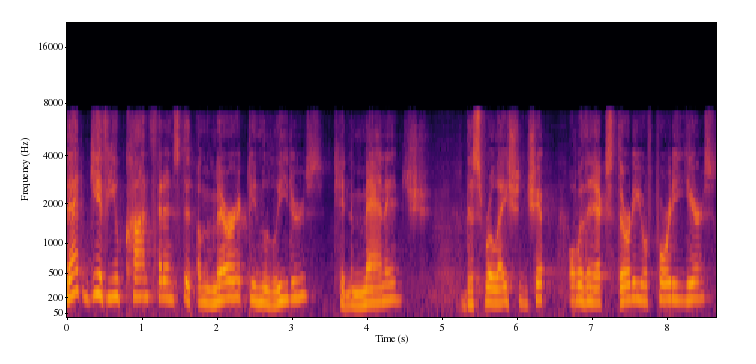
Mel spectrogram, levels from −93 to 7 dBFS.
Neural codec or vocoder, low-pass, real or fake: codec, 16 kHz in and 24 kHz out, 0.6 kbps, FocalCodec, streaming, 4096 codes; 7.2 kHz; fake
